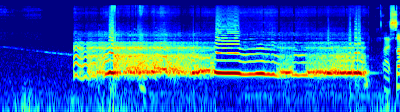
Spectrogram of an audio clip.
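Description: Cattle horn blown like a trumpet with buzzing lips: one long note of about six seconds that starts about a second and a half in, wavers in pitch at first, then settles into a steady, loud tone with a brief falter near the end. A good, easy-playing horn, sounding fine.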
